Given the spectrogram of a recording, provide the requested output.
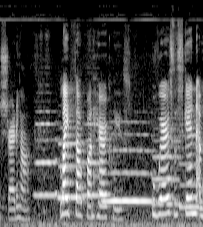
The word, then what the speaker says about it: Heracles: it happened either but it's heracles not hercules something got lost in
